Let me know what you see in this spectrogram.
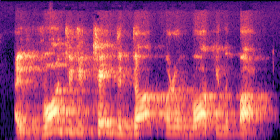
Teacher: want is stressed, take is stressed, dog is stressed, walk is stressed, park is stressed.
